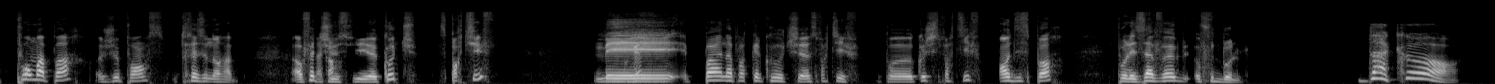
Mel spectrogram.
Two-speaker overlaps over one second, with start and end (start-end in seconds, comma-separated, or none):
none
